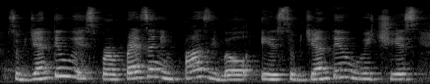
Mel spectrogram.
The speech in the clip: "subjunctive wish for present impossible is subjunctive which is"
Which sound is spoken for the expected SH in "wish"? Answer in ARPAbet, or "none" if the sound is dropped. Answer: S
